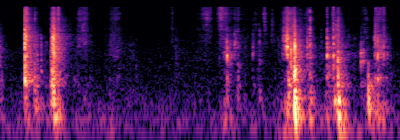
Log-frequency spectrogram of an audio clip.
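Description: A deck of numerology oracle cards being shuffled by hand, in two spells of quick card-on-card strokes with a lull of about a second between. Several cards spill out of the deck.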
